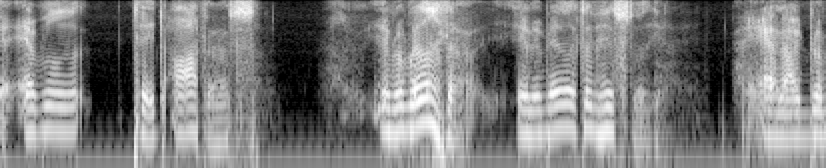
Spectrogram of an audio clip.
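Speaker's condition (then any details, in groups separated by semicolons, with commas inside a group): Non-progressive muscular dystrophy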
